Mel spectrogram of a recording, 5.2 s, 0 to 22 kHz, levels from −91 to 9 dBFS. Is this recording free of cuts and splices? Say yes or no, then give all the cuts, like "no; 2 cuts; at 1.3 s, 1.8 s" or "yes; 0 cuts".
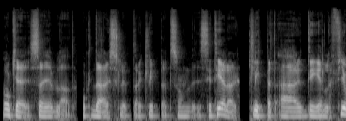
no; 2 cuts; at 1.2 s, 3.7 s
